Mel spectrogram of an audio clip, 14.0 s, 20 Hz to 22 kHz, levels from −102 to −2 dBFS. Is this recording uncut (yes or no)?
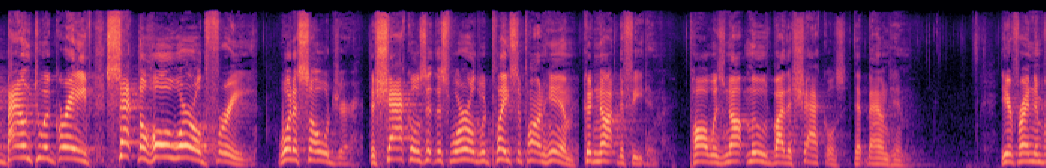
no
